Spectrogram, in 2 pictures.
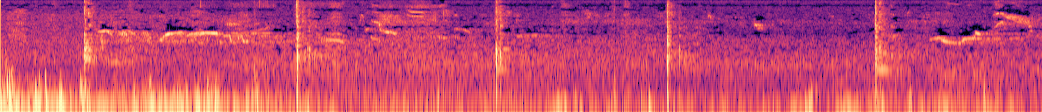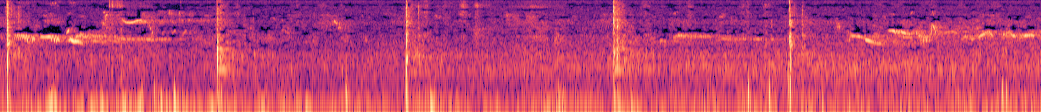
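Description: Tennis rally: rackets striking the ball, one sharp pock about every two seconds as it is hit back and forth, with birds chirping in between.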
